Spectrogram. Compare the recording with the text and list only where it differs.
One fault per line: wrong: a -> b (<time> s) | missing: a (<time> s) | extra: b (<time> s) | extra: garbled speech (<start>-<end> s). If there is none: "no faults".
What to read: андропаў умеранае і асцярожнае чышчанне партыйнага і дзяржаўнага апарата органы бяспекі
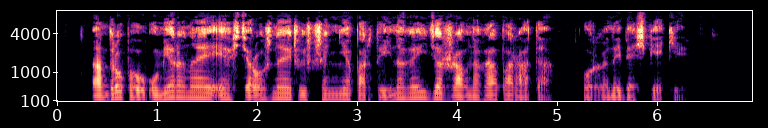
no faults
